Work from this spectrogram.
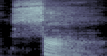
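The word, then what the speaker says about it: Seon: shortened to Chong uh in Korea it's pronounced son so it's uh it's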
